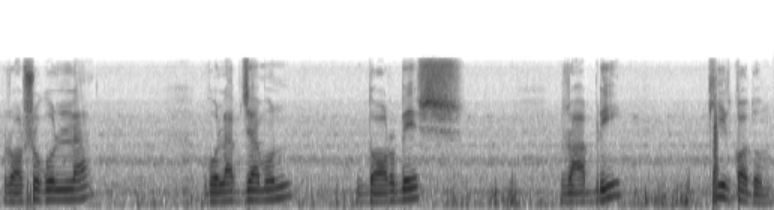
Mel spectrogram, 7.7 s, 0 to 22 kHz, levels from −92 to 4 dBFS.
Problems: none marked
